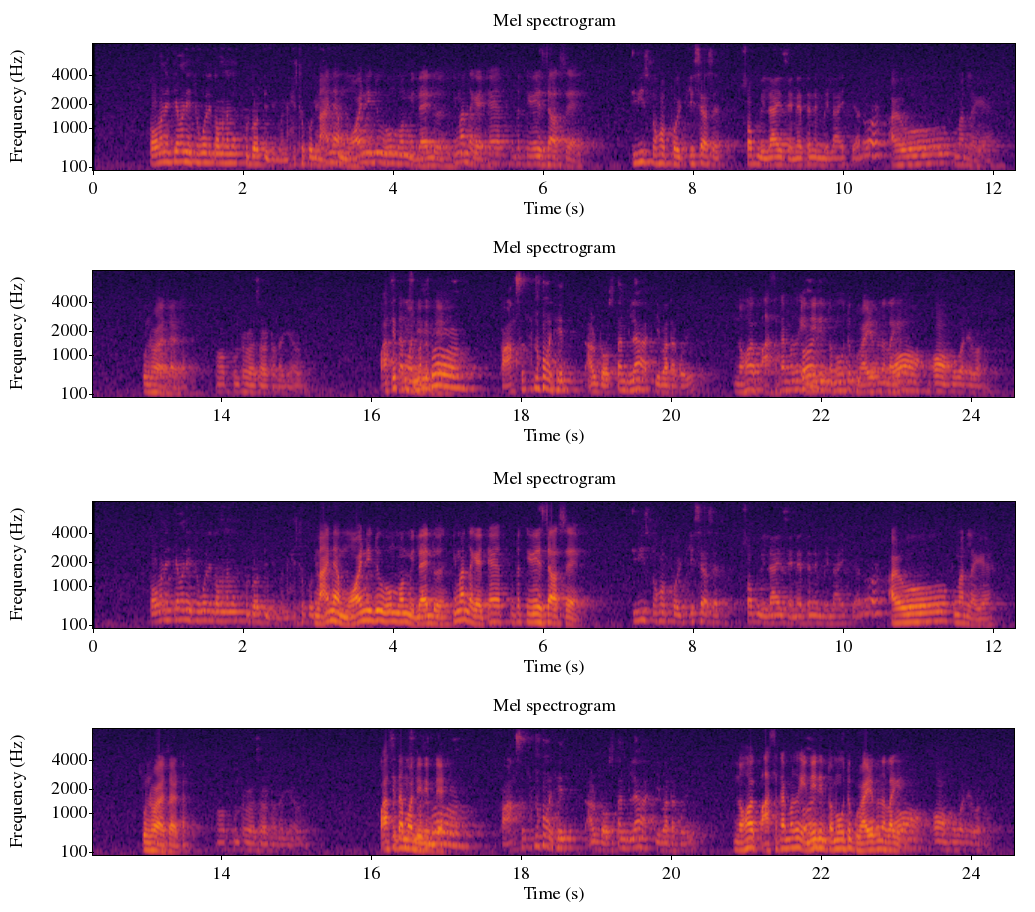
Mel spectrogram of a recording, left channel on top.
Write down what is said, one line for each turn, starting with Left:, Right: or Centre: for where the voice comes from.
Left: তই মানে এতিয়া মানে এইটো কৰিলি তই মানে মোক সুদত দিবি মানে সেইটো কৰিলি
Right: নাই
Left: নেকি
Right: নাই মই নিদিো মই মিলাই লো কিমান লাগে এতিয়া ত্ৰিশ হাজাৰ আছে
Left: ত্ৰিশ নহয় পয়ত্ৰিশে আছে চব মিলাই যেনে তেনে মিলাই এতিয়া ধৰ
Right: আৰু কিমান লাগে পোন্ধৰ হাজাৰটা
Left: অঁ পোন্ধৰ হাজাৰটা লাগে আৰু
Right: পাঁচ
Left: এতিয়া
Right: এটা
Left: কিছুমানে
Right: মই দি দিম
Left: ধৰ
Right: দে
Left: পাঁচ এটা নহয় ত আৰু দহটা মিলা কিবা এটা কৰি
Right: নহয় পাঁচ এটাৰ মাজত
Left: তই
Right: এনেই দিম তমোকতো ঘূৰাই দিব নালাগে
Left: অ অ হ'ব দে বাৰু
